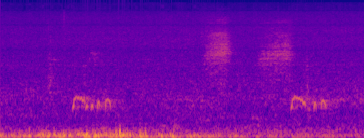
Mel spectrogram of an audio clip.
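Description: A zebra dove gives two short, soft, rolling cooing phrases, a rising note then stuttered trills, over heavy low rumbling wind and a couple of rustles.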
